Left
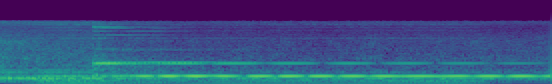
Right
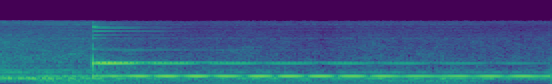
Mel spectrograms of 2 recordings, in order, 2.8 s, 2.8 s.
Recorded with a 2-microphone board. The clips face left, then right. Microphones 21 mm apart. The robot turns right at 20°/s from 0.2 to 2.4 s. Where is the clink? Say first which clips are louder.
Right 5 dB; 105° right, 1.1 m; by 2.7 s 65° right, 1.1 m.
